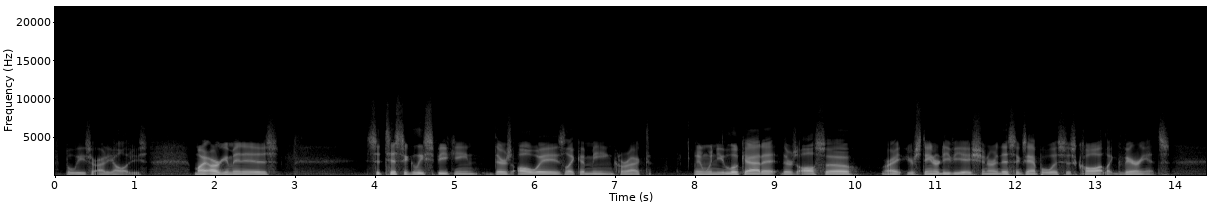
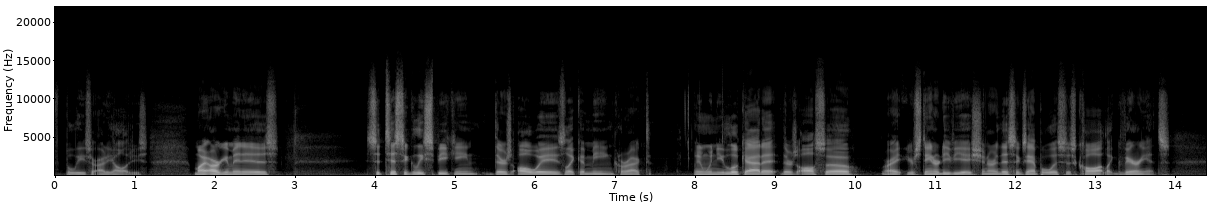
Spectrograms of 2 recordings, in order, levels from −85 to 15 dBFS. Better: second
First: muffled; slightly; fading above 3 kHz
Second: none

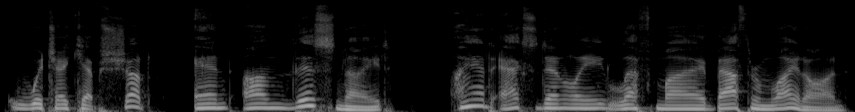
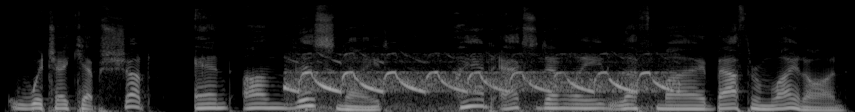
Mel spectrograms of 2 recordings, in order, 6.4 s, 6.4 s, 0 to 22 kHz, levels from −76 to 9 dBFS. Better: first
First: none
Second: siren; loud; from 2 to 5 s; peak 3 dB above the speech

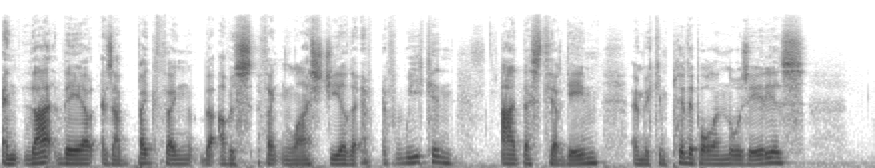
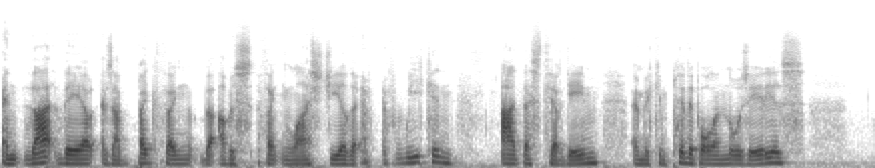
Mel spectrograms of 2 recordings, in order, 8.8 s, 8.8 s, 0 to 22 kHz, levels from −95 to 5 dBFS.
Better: first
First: none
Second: muffled; very; fading above 3 kHz

